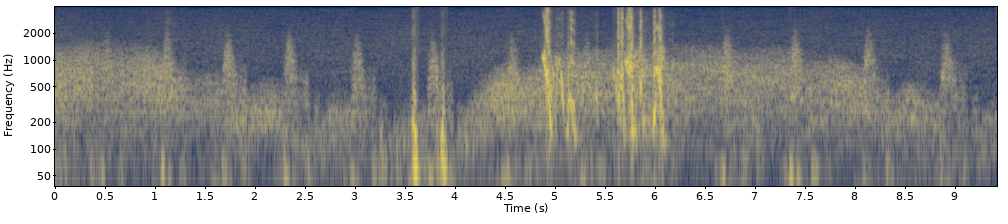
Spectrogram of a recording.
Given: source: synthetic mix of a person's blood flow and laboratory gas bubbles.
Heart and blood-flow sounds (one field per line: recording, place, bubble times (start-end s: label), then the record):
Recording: Doppler ultrasound of blood flow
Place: subclavian vein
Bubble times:
4.86-5.46 s: bubbles
5.58-6.21 s: bubbles
From the record:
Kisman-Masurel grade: 213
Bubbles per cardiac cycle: several, 3 to 8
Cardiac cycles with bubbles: 1 to 10%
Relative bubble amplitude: loud (0.450 to 0.775)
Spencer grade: 1 (occasional bubble signal discernible with the cardiac motion signal, with majority of cardiac periods free of bubbles)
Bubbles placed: anywhere in the cardiac cycle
